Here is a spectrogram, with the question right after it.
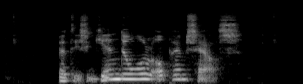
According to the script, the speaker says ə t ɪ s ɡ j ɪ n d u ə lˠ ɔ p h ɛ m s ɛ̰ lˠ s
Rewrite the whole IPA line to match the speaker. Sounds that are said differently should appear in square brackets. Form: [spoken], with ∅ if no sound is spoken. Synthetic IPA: ə t ɪ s ɡ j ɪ n d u ə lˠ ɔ p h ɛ m s ɛ̰ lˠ s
